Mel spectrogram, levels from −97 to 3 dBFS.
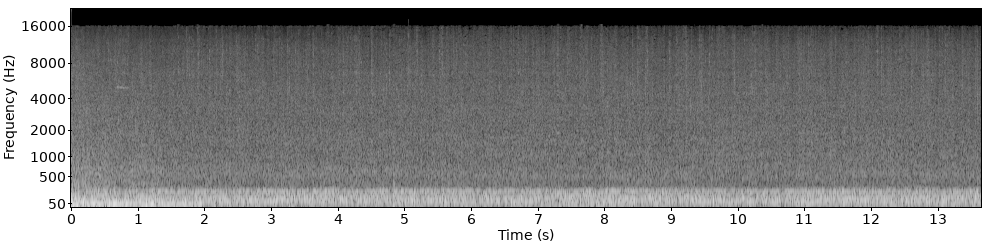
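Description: Short clicks or brief buzzes cut through the sound at 3.27, 4.83, 7.29 and 9.34 s, the one at 7.29 s slightly longer. Each is a repeated buffer: fresh audio failed to arrive in time, so the device replayed its last block of about 5.33 ms, which fits a 256-sample buffer. That block played twice more at 3.27 and 4.83 s, three more times at 7.29 s, and once more at 9.34 s, hard-joined, dropping roughly 5 to 15 ms of audio each time.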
